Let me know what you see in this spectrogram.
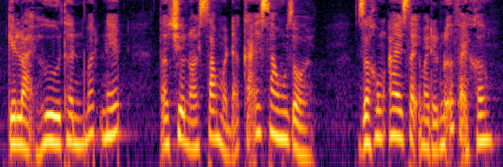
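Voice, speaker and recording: A woman's voice: mid-range voice, racing, dark tone, close to an everyday voice. A woman voicing an arrogant young married woman who scolds and screeches insults. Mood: furious.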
